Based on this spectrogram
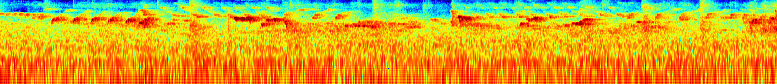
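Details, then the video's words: Domestic canary singing indoors, a fast run of short chirped notes stacked in quick bursts, bright and twittering, with several sharp accents and no pauses longer than a moment. "canary singing at home"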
